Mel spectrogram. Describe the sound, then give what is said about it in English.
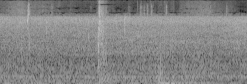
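A car rumbles steadily, as if easing slowly into a parking spot, while being parked inside, with a couple of brief soft knocks over the low engine and road noise. No one speaks. “Alright, park my car inside.”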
